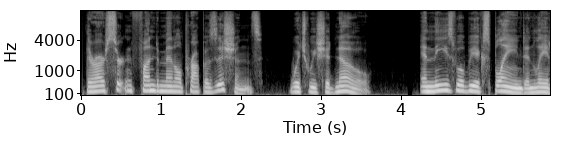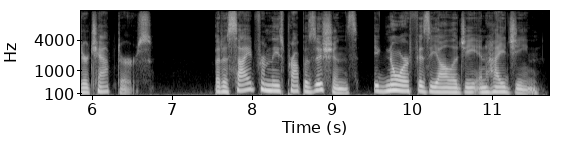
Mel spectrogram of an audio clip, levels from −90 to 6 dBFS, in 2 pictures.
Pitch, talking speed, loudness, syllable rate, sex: 150 Hz, 135 wpm, -18 LUFS, 5.4 syllables/s, female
